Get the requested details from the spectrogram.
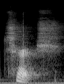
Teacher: the plosive T and the fricative SH, and the sound is CH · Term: affricate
